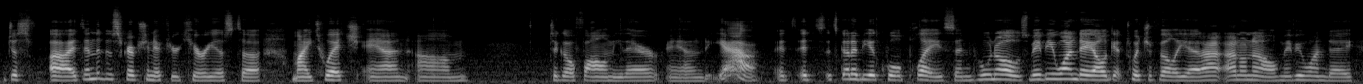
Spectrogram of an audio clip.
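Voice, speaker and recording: A woman with a very bright, forward voice hosts a casual livestream. She rambles in an off-the-cuff, self-deprecating way and swears freely as she chats. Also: medium pitch, moderate pace. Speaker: livestream host. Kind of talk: casual livestream chat while drawing.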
